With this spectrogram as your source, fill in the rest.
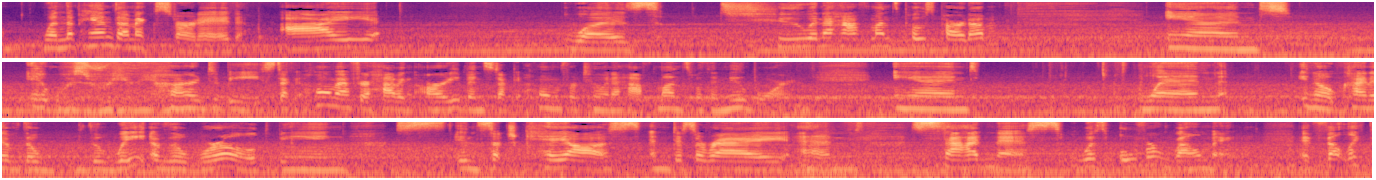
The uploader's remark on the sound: This is a Fun-size Friday episode I recorded this week in my car because well the energy was right!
